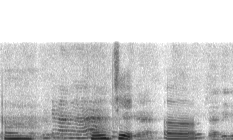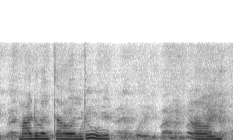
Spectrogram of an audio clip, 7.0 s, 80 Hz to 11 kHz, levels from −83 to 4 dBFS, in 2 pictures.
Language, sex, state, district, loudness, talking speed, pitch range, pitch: Kannada, female, Karnataka, Dakshina Kannada, -16 LUFS, 50 wpm, 200-245 Hz, 215 Hz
